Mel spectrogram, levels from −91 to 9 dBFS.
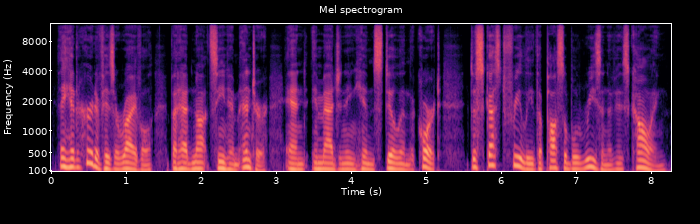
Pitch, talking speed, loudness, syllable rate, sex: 140 Hz, 195 wpm, -16 LUFS, 5.6 syllables/s, male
